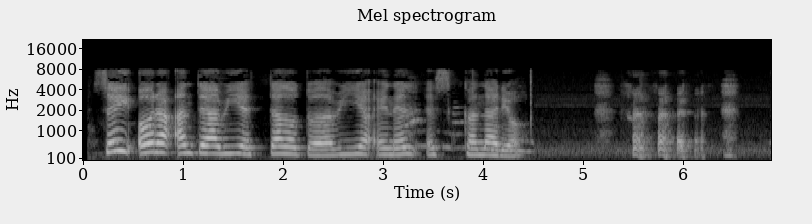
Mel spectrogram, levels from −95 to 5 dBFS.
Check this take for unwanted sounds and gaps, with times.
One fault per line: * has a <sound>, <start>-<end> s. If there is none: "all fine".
* has a laugh, 5.1-6.7 s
